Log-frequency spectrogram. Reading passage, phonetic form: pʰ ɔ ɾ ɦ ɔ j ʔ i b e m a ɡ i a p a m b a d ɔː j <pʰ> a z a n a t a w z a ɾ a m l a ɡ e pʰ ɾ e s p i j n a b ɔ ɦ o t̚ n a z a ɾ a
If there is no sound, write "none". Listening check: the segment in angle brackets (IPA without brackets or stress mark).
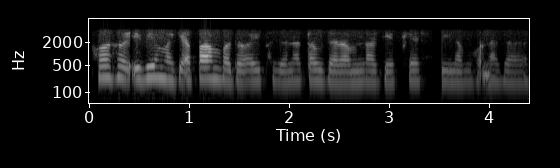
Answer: pʰ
